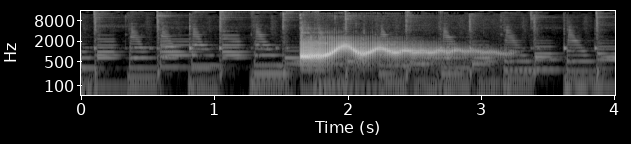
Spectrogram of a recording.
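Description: Children's background music with a plinking melody. About a second and a half in, a loud cartoon "boing" sound effect plays: its pitch wobbles up and down, then it holds and fades over about a second and a half.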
